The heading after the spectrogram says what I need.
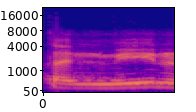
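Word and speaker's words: تنوين: രണ്ട് ദമ ഇടുമ്പോഴാണ് അവിടെ തൻവീൻ ഉണ്ട് എന്ന് അറിയിക്കുക അപ്പോൾ ഉച്ചാരണത്തിൽ അതിന എന്ത് ചെയ്യണം ഒരു നൂനിനെ ചേർത്തു കൊടുത്തുകൊണ്ടാണ് ഉച്ചരിക്കേണ്ടത് അതേപോലെതന്നെ അലീമിൻ റസൂലൻ റസൂലൻ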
